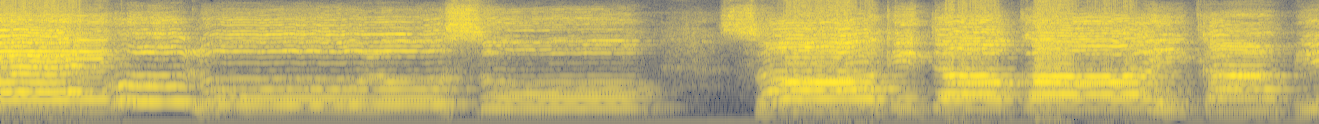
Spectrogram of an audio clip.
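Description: Two women singing a Christian worship song a cappella, with no instruments, holding long sung notes. The singing breaks off for about half a second a little past three seconds in, then comes back in.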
